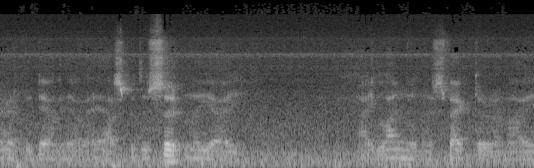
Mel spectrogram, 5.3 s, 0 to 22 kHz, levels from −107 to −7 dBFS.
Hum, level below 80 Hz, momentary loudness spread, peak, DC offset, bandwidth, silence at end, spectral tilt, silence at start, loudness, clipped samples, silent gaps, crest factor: none; -52 dBFS; 14 LU; -18 dBFS; under 0.1%; over 20 kHz; 0 s; -4 dB/octave; 0 s; -40 LUFS; under 0.1%; none; 22 dB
